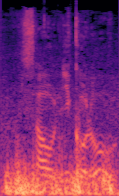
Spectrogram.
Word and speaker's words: São Nicolau: Bon, nous sommes à Tarrafal sur l'île de São Nicolau, São Nicolau si on veut le prononcer à la française.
